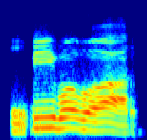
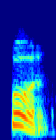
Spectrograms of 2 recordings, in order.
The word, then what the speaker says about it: poor: This is P-O-O-R. You generally pronounce poor, right? Yes, sir. But its correct pronunciation is poor.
